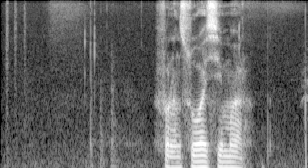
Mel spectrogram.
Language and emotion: Russian, neutral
